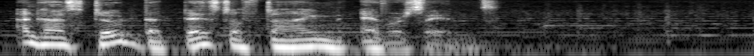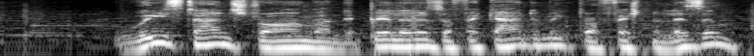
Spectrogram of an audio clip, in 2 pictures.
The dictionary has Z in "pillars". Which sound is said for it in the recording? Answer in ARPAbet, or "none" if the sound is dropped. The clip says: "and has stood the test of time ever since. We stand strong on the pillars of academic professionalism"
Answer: Z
